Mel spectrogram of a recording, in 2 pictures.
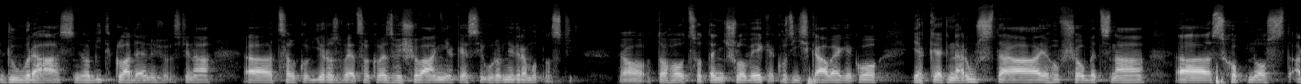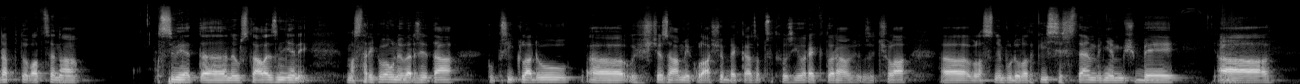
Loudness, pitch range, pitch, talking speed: -19 LUFS, 100-105 Hz, 105 Hz, 140 wpm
